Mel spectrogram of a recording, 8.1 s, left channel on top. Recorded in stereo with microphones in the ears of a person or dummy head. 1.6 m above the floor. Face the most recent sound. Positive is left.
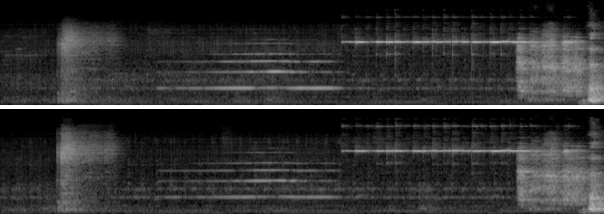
turn(degrees=50)  # may be behind; listen again after turning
